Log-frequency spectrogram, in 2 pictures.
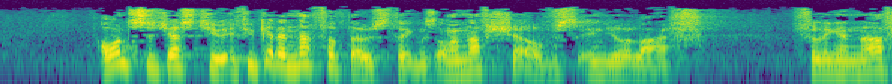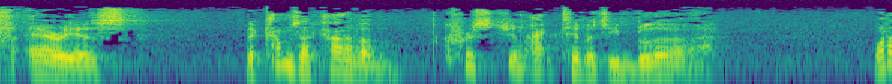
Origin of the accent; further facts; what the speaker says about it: Brighton, South East England, United Kingdom; my hometown of Brighton, where I was raised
